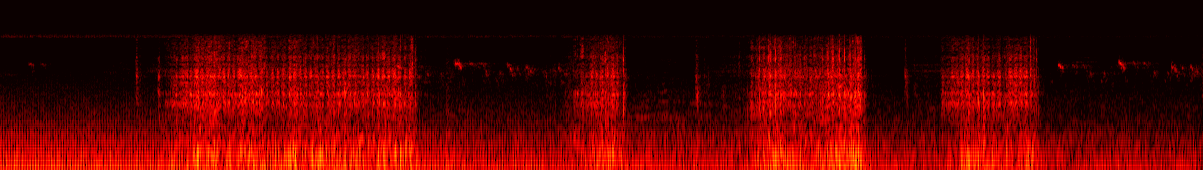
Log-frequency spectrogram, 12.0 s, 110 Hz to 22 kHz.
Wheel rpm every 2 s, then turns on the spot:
0, 30, 10, 10, 20, 10.
2-4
